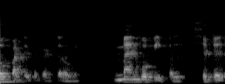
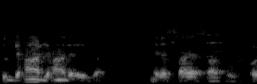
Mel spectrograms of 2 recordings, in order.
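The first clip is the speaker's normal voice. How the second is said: the film line murmured softer, not sung; soft spoken reprise; 5 semitones lower, 7 dB quieter than usual. Pretend. Teacher softly repeating the lyric to class, quiet. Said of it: "emotional हो sir".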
